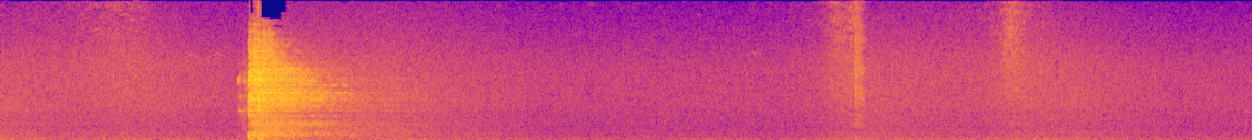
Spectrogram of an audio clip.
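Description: A single quick swish of spray about a second in, fading within half a second: holy water flicked from an aspergillum over the wedding rings as they are blessed. Two faint clicks follow near the end.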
